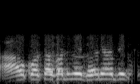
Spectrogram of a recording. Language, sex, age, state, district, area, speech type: Odia, male, 60+, Odisha, Angul, rural, conversation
